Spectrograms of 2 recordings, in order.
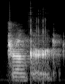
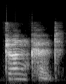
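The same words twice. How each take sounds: First: It is said in a drawn-out American accent. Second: It is said in a British accent. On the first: "American pronunciation එකෙන් කියනකොට ඔයා ටිකක් ඒක ඇදලා කියනවා" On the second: "British pronunciation එකෙන් කියනවා නම්"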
